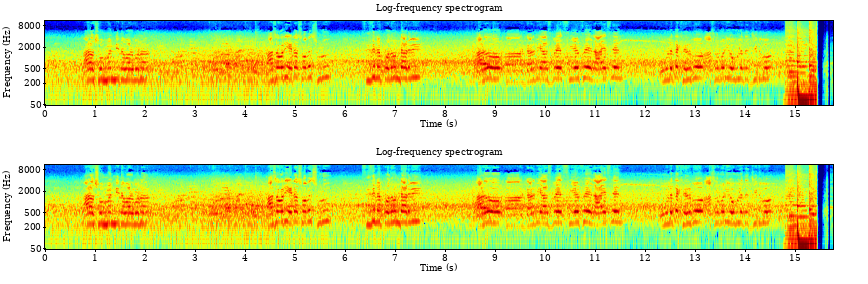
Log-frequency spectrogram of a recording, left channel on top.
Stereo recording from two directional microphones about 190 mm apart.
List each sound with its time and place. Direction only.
0.7 s speech: 15° right (ahead or behind)
4.5 s speech: 15° right (ahead or behind)
6.5 s speech: 10° right (ahead or behind)
8.6 s speech: 15° right (ahead or behind)
12.4 s speech: 15° right (ahead or behind)
15.0 s music: centre (ahead or behind)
